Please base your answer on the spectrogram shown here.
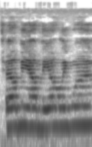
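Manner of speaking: ordinary talk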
